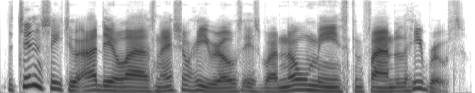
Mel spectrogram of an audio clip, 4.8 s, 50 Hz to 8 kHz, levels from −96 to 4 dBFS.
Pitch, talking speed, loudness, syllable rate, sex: 140 Hz, 175 wpm, -21 LUFS, 5.5 syllables/s, male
